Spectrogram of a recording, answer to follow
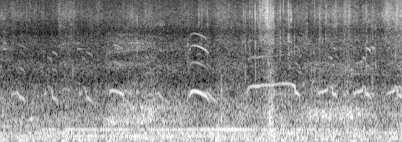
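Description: A bird giving a series of short chirping calls, with one longer, level call about two-thirds of the way through, over a steady low hum that fades out about halfway.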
